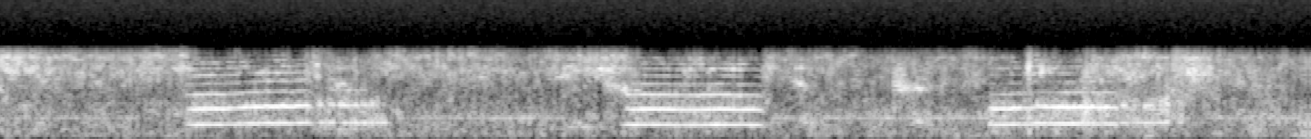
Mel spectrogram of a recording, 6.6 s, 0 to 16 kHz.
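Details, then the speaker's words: A newborn boy a few days old makes three squeaky, high-pitched, snore-like sounds while sleeping, about 33 a minute, with each breath; the parent is unsure it is a snore: infant snoring. "This is how my little man sleeps. I'm not sure if that's a snore or what it is, but it's really cute."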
